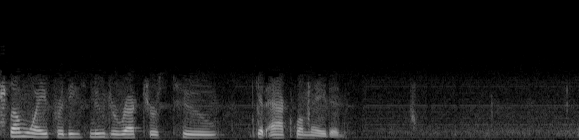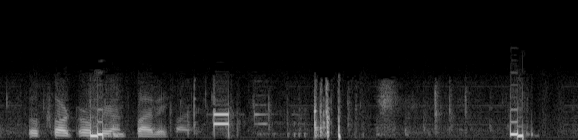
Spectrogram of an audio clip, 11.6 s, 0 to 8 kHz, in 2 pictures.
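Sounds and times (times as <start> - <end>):
speech: 0.1 - 3.6, 6.1 - 8.2
touch-tone phone keypad beeps: 6.7 - 7.0, 7.9 - 8.5, 10.9 - 11.1.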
